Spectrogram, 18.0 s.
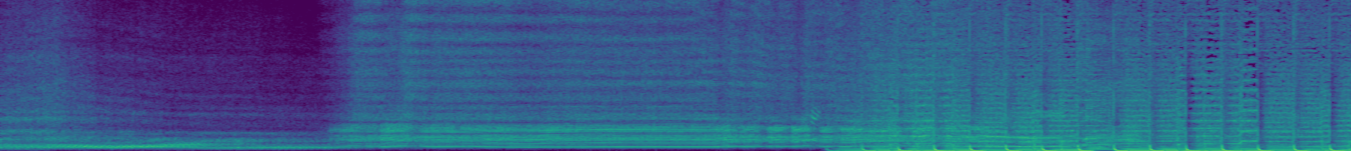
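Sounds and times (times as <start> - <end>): car engine revving: 2.7 - 18.0.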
